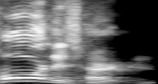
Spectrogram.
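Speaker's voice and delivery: booming, very loud, belted cartoon rooster voice. Retelling a favorite cartoon gag to a co-host, in Foghorn Leghorn voice. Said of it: "talked like that".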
